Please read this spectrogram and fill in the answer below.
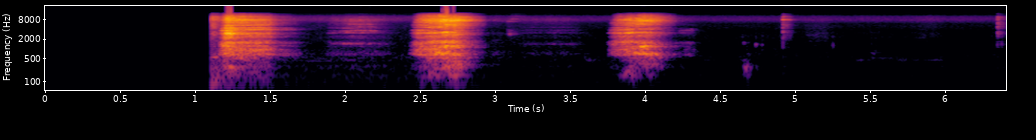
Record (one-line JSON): {"exhalation_length": "6.4 s", "exhalation_amplitude": 26028, "exhalation_signal_mean_std_ratio": 0.3, "survey_phase": "alpha (2021-03-01 to 2021-08-12)", "age": "65+", "gender": "Female", "wearing_mask": "No", "symptom_none": true, "smoker_status": "Ex-smoker", "respiratory_condition_asthma": false, "respiratory_condition_other": false, "recruitment_source": "REACT", "submission_delay": "2 days", "covid_test_result": "Negative", "covid_test_method": "RT-qPCR"}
